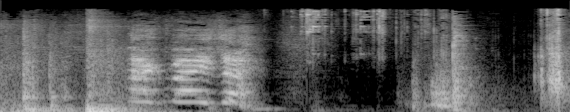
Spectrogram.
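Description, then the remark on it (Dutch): Bright metallic jangling of keys in short bursts as a door is locked, following a brief vocal exclamation at the start. “Gauw, de deur op slot”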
